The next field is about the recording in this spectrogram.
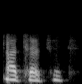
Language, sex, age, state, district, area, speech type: Bengali, female, 45-60, West Bengal, Bankura, urban, conversation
